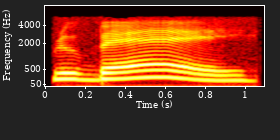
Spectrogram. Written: Roubaix

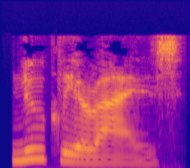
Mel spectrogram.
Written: nuclearize

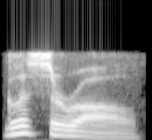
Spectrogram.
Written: glycerol

